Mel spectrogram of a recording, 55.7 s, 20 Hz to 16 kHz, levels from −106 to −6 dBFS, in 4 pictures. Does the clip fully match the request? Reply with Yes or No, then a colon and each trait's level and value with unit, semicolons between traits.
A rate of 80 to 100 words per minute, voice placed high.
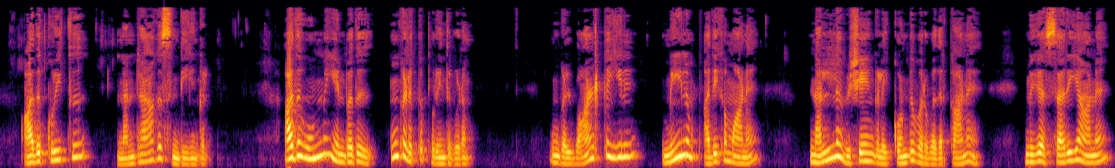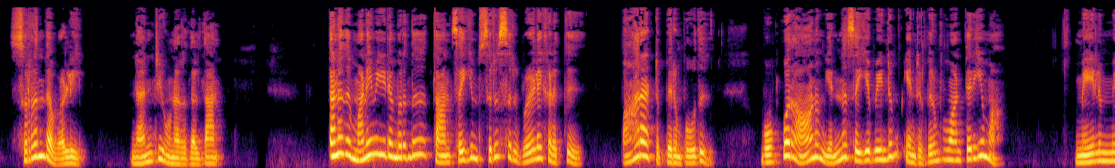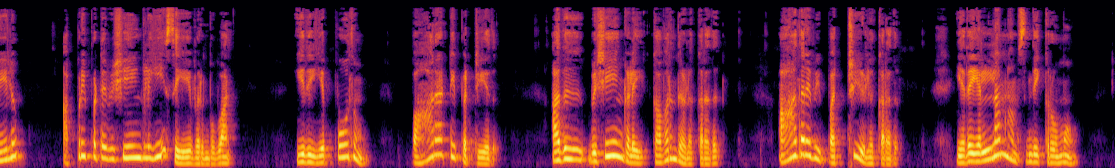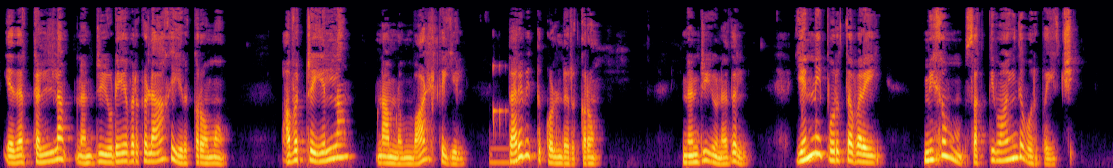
No: average, 85 wpm; medium, 165 Hz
